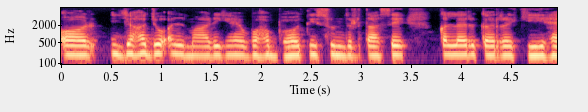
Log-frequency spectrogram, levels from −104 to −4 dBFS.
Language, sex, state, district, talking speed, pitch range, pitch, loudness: Hindi, female, Uttarakhand, Uttarkashi, 170 wpm, 190-205 Hz, 200 Hz, -16 LUFS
